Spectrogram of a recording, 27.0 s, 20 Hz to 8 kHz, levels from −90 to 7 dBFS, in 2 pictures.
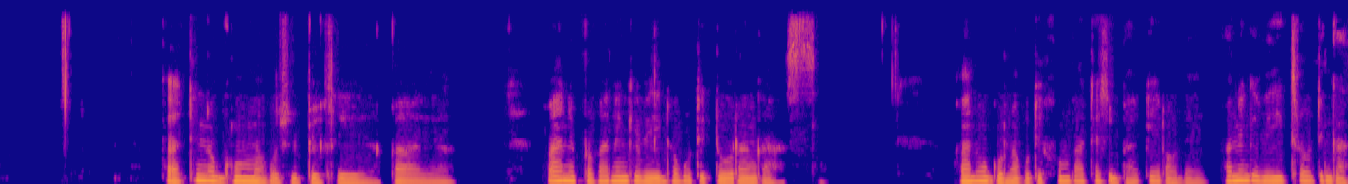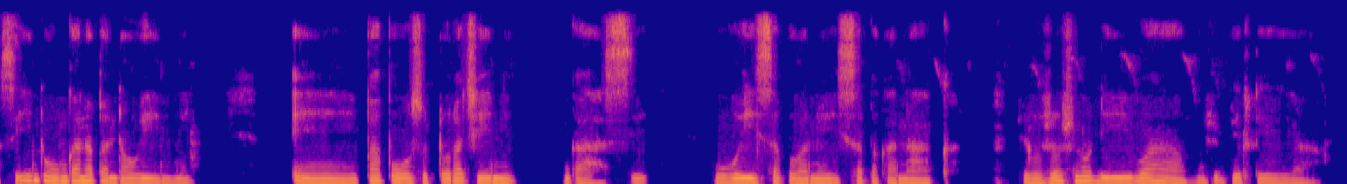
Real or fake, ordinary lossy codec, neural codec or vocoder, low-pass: real; AAC, 48 kbps; none; 7.2 kHz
